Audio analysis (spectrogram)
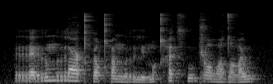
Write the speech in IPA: r æ˧ r o˥ m o˥ r ʕ ə˥ kʰ u˧ qʰ o˧ ŋ o˩˧ r lʲ ə˩ m ə˥ qʰ ə˥ t͡sʰ u˧˥ kʲ æ˧ ðˤ o˩˧ dˤ o˩ j u˧

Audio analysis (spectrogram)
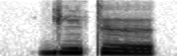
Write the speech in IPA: ɡ j ĩ t ə

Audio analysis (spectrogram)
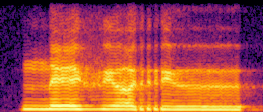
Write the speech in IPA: n e vʲ əː rʲ ɨ

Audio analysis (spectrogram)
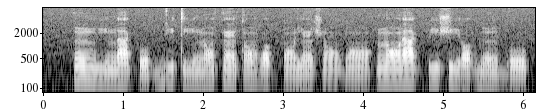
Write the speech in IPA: k ũ˦ m i˧ n a˧ k͡p o˨ ɡ͡b i˧ t i˨ n ɔ̃˨˦ k ɛ̃˦˨ t ɔ̃˨˦ b ɔ˦˨ k͡p ɔ̃˨ j ɛ̃˧ ʃ ɔ̃˨ ɡ͡b ɔ̃˧ | n ɔ̃˧ ɾ a˧ k͡p i˦ ʃ i˦˨ ɾ ɔ˨˦ ɡ͡b ũ˧ ɡ͡b o˧

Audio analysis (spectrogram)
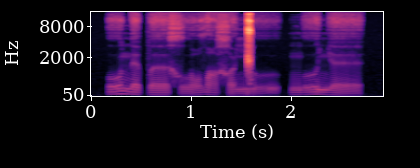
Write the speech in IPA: o n ɛ p ɜː x oː ðˤ æ χ ə˞ ŋ͡ǁ ʊː | ŋ ʊː ɲ ɛː

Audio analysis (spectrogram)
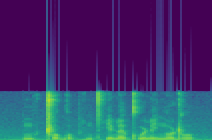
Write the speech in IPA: n o̤˨ ǁ o˦ ɡʷ ɯ˨ p i̤˨ m t̪ʰ i˦ ɳ ɛ˦ kʷʼ ɯ˦ ɳ i˨ n̪ o˦˨ ɖ o˨

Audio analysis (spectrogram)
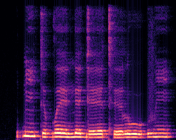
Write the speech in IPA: ɓ ĩ˦ k ɪ˨ ɡʷ eː˦˨ ŋ e˦ ɡ eː˨˦ tʰ ɪ˨˦ l u˦˨ | v ĩ˦

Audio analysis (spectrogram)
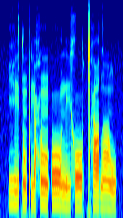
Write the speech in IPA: ɦ i˥˧ t õ˧ pʼ i˧ ħ õː˥˧ ʔ oː˥˧ n i˩˧ x oː˧ ǀʰ æ˥ dˤ õː˧˩ w

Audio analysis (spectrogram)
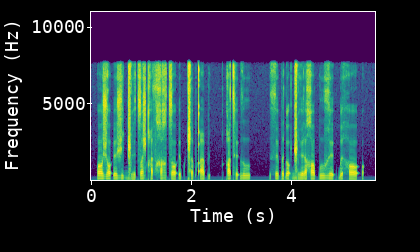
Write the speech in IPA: ɔ ʒ ɔ ʔ ø ʒ i ɡ͡ǁ ø t͡s ɔ ʒ qʰ ə θ χ ə ʁ t͡s ɔ ʔ ø p ǁ ə p qʼ i p | q ə tʰ ø ʔ ð u | θ ø p ə ɗ ɔ ʔ ɡ͡ǁ ø ɾ ə χ ɔ p u ɣ ø ʔ ɓ ə h ɔ ʔ

